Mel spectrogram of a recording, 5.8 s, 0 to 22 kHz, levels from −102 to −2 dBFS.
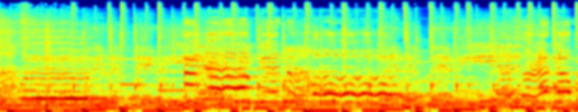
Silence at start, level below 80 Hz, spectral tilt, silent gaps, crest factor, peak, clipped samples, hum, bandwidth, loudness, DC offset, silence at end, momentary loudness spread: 0 s; -16 dBFS; -5.5 dB/octave; none; 10 dB; 0 dBFS; under 0.1%; none; over 20 kHz; -11 LUFS; under 0.1%; 0 s; 4 LU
